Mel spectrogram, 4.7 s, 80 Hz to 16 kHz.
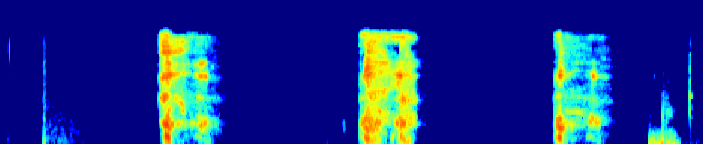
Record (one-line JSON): {"three_cough_length": "4.7 s", "three_cough_amplitude": 29434, "three_cough_signal_mean_std_ratio": 0.26, "survey_phase": "beta (2021-08-13 to 2022-03-07)", "age": "45-64", "gender": "Male", "wearing_mask": "No", "symptom_cough_any": true, "symptom_runny_or_blocked_nose": true, "symptom_sore_throat": true, "symptom_onset": "8 days", "smoker_status": "Ex-smoker", "respiratory_condition_asthma": false, "respiratory_condition_other": false, "recruitment_source": "REACT", "submission_delay": "1 day", "covid_test_result": "Negative", "covid_test_method": "RT-qPCR"}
